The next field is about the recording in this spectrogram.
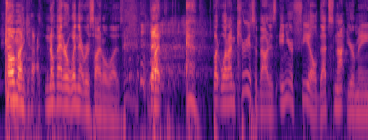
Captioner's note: laughter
